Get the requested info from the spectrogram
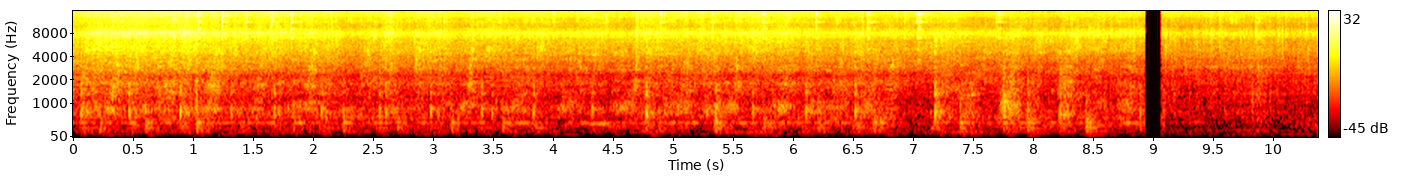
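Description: Thick tomato-and-butter masala gravy sizzling in a nonstick kadhai on high flame while a wooden spatula stirs and scrapes through it: a steady frying hiss under repeated scraping strokes. The sound cuts out for an instant near the end.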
